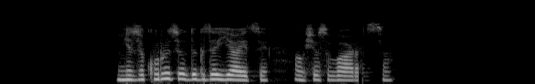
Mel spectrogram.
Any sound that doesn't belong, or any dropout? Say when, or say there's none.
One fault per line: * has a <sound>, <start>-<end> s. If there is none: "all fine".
* has a dropout, 3.6-3.6 s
